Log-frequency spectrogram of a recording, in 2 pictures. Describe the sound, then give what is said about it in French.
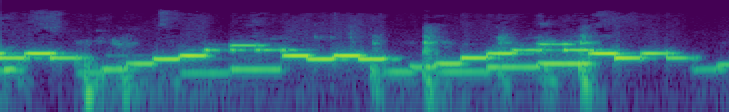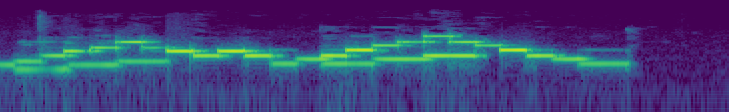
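A mobile phone ringtone plays a bright electronic melody of quick rising and falling notes, loud, repeating its tune for several seconds before stopping abruptly as the phone is switched off. “Attends, un je coupe mon téléphone.”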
